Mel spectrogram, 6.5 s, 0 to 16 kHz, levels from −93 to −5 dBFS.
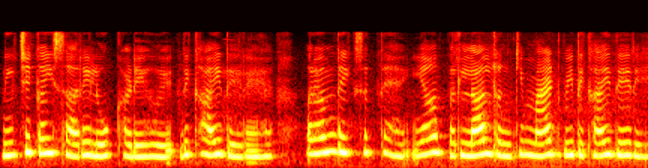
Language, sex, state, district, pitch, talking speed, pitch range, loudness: Hindi, female, Uttar Pradesh, Varanasi, 285 Hz, 240 wpm, 270-310 Hz, -15 LUFS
